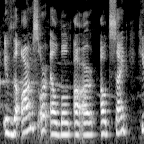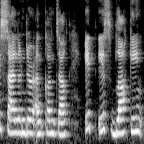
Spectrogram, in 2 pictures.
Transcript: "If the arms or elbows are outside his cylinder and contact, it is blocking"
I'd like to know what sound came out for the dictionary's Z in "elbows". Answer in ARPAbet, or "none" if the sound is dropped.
none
